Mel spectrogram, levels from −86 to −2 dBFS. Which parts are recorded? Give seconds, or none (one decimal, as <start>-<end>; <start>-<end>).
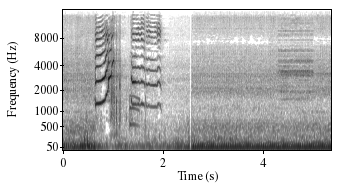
0.0-4.3; 5.0-5.4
